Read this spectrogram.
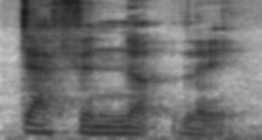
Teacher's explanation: I'm not producing the T after the schwa sound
